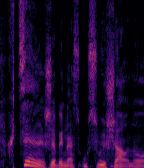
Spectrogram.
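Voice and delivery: usual speaking voice

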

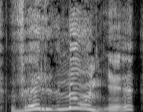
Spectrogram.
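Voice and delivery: high, slow anxious call; trembling voice. A narrator's reading. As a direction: say the name in rising dread. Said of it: "mówiła ciotka Petunia rozdygotanym głosem". (wysoki, rozdygotany głos)

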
